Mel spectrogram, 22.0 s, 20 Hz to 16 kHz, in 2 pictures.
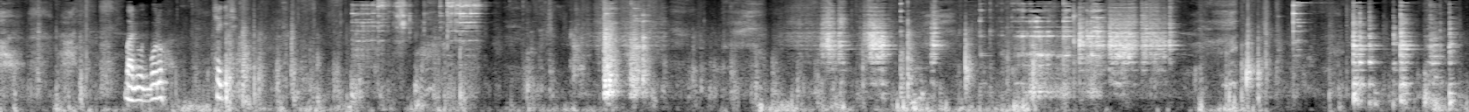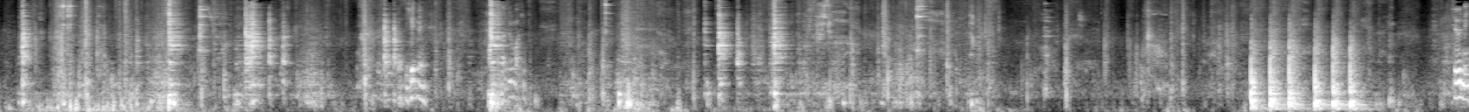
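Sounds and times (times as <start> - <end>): tyre irons clinking on steel rim: 6.3 - 19.0.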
